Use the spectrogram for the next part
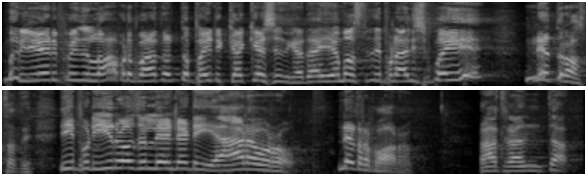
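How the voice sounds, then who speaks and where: A man preaches a sermon in a dramatic, emphatic style. His voice is fairly high for a man, and he keeps asking his listeners rhetorical questions. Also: animated, moderate pace, a bit bright. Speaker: pastor.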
